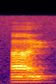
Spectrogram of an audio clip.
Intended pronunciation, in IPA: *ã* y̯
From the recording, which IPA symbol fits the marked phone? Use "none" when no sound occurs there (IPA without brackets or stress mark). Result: ã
